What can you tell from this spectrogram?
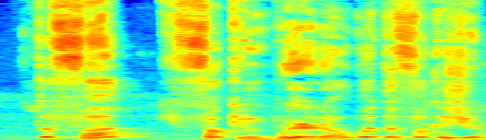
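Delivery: high, squeaky mock outburst; imitating his outburst. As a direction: act out a shrill what-the-fuck. Retelling his reaction to the man.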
